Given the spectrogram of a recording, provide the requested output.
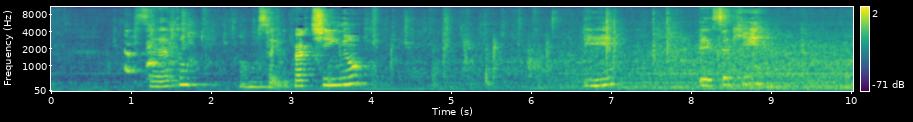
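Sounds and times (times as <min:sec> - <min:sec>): steady low hum: 0:00.0 - 0:10.0
footsteps: 0:00.7 - 0:08.0.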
